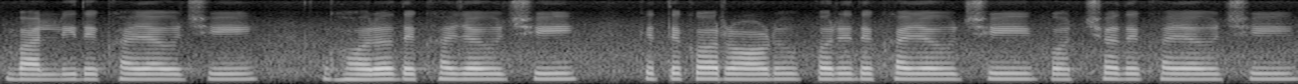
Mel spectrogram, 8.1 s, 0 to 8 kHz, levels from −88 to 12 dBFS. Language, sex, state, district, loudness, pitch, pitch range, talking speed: Odia, female, Odisha, Malkangiri, -16 LUFS, 190 Hz, 185-195 Hz, 75 wpm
